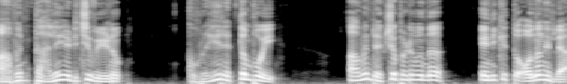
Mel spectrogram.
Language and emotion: Malayalam, fearful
